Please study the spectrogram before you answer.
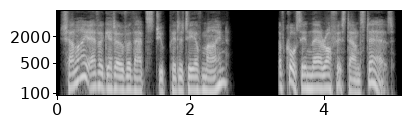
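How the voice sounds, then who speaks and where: A man voicing a mild, shrewd little priest detective with a gentle, frankly doubtful manner in an audiobook. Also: mid-range voice, lively intonation, moderate pace, no echo, clean studio sound, voice pushed up. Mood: thoughtful, sudden.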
